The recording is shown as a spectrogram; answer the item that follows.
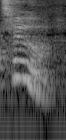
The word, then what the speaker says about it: tomb: buried in tombs okay be careful that you don't pronounce the letter B okay the letter B is silent it's not tomb its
